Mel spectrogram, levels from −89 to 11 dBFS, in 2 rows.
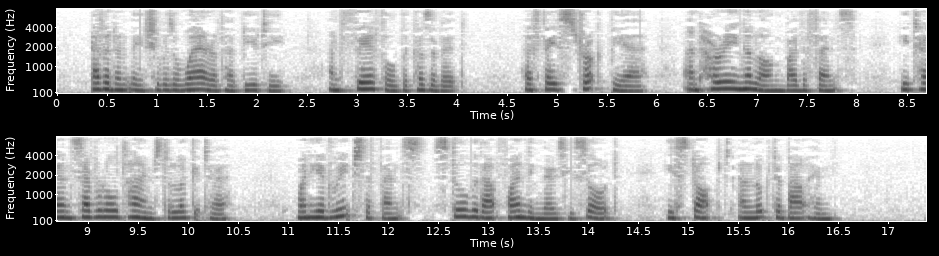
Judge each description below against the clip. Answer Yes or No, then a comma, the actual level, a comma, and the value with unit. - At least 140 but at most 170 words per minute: Yes, average, 165 wpm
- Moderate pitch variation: Yes, average, 3.1 semitones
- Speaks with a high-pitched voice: Yes, high, 195 Hz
